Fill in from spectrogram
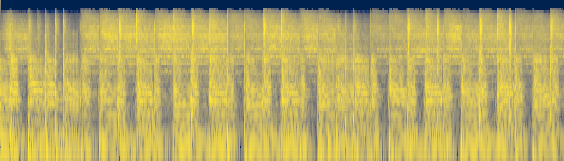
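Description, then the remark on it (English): A band's drums, bass and guitar heard together from one recording track: steady, punchy drum hits, a deep sustained bass line and bright guitar chords, loud and continuous with no voices over the music. “Let's hear the band together, drums, bass and guitar.”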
